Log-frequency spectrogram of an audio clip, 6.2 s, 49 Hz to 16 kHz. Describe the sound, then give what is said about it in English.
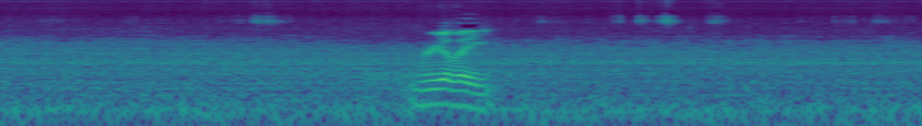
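Steady, low road rumble from inside a car being driven to music gigs on August 20, 2019, even and continuous, with one brief spoken word rising over it midway. “I'm um, I'm driving to more music gigs today, so you might hear the traffic behind me.”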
